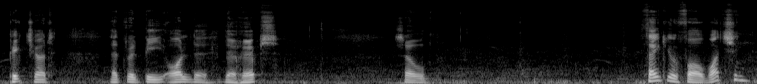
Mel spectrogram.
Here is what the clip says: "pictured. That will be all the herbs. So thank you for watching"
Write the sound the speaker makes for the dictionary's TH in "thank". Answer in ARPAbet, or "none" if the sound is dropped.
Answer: TH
